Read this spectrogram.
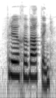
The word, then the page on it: fraoch a bhadain: gaelic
